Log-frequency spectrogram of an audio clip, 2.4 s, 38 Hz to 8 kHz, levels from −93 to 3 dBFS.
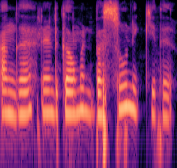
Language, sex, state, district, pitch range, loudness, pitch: Tamil, female, Tamil Nadu, Nilgiris, 210-225 Hz, -17 LUFS, 215 Hz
